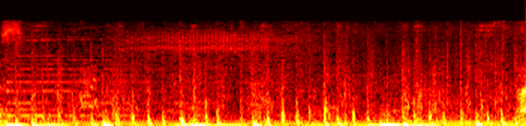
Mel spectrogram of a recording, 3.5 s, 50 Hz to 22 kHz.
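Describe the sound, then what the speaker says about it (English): Horse hooves clip-clop in Red Dead Redemption 2, a quick uneven run of close, sharp steps over a background of game music. "Hey, that new horse?"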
